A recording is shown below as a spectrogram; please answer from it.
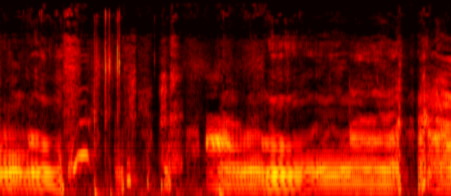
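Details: An Alaskan Klee Kai, feisty as the sun goes down in the evening, gives long, wavering, husky-style talking howls that rise and fall in pitch.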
